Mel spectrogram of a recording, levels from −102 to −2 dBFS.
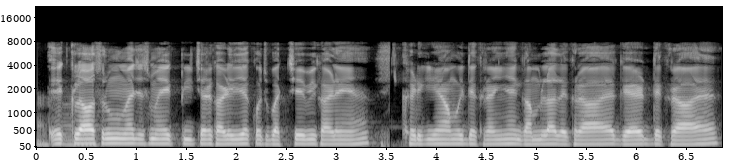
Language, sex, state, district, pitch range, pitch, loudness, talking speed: Hindi, male, Maharashtra, Aurangabad, 120-130 Hz, 125 Hz, -23 LUFS, 225 wpm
